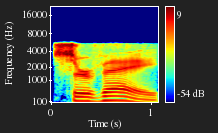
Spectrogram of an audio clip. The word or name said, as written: survey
